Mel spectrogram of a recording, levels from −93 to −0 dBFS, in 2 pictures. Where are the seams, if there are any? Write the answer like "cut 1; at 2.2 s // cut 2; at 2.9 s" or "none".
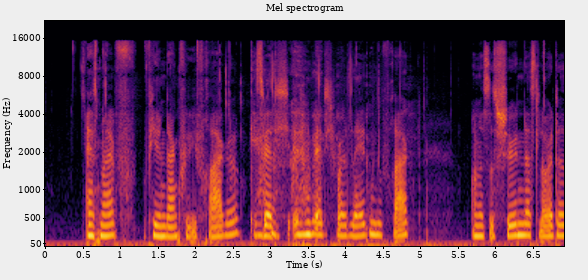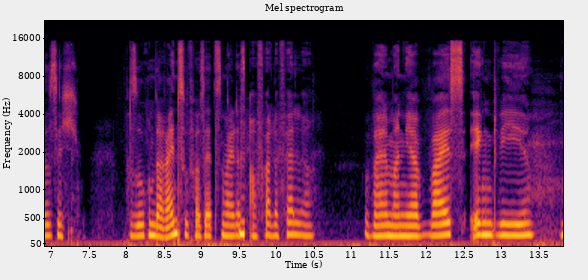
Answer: cut 1; at 9.6 s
